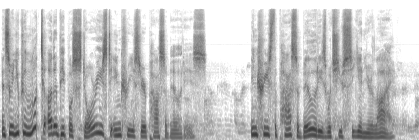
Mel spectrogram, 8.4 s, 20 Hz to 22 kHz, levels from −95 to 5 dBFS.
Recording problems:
background chatter; faint; throughout; 3 voices, 30 dB below the speech

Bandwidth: 16.5 kHz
